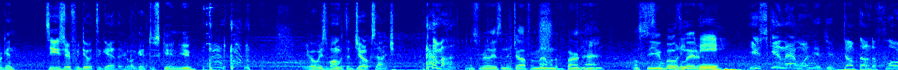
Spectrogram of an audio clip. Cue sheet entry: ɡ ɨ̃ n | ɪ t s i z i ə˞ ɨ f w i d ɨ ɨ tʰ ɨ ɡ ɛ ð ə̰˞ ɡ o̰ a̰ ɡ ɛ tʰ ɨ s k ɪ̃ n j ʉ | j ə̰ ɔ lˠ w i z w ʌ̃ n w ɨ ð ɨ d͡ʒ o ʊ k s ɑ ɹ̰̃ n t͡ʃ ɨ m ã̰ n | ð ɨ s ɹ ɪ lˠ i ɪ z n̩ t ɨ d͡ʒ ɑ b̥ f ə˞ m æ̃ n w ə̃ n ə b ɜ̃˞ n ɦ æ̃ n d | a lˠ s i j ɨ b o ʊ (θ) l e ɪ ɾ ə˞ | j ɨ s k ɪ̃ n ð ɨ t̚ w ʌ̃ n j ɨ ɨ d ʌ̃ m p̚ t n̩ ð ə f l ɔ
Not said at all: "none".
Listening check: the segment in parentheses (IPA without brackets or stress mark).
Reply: θ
